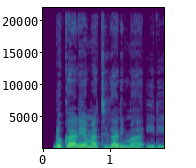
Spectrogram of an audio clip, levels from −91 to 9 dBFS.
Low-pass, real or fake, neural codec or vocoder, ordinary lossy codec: none; real; none; none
